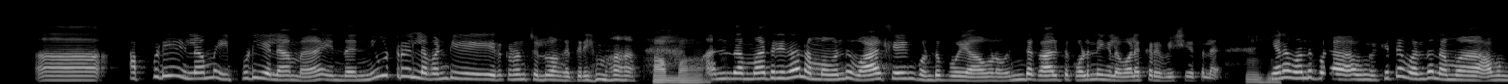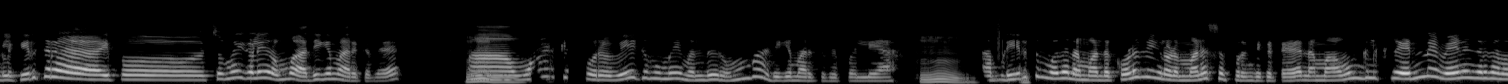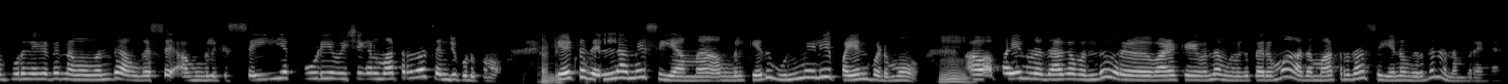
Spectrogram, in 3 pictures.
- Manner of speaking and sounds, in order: in English: "நியூட்ரல்ல"; laughing while speaking: "தெரியுமா?"; unintelligible speech; other background noise
- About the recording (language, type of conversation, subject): Tamil, podcast, இப்போது பெற்றோரும் பிள்ளைகளும் ஒருவருடன் ஒருவர் பேசும் முறை எப்படி இருக்கிறது?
